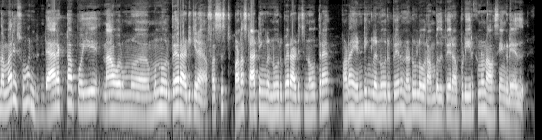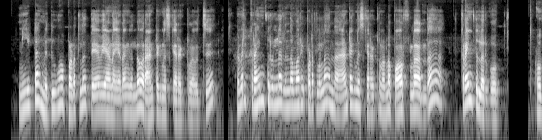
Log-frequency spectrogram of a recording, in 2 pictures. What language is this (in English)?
Tamil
